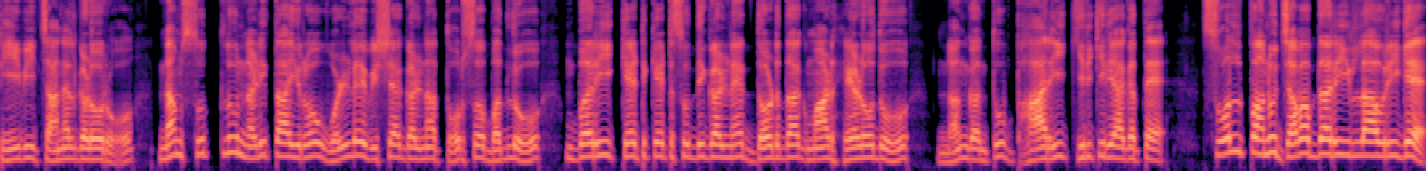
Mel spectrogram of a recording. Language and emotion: Kannada, angry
